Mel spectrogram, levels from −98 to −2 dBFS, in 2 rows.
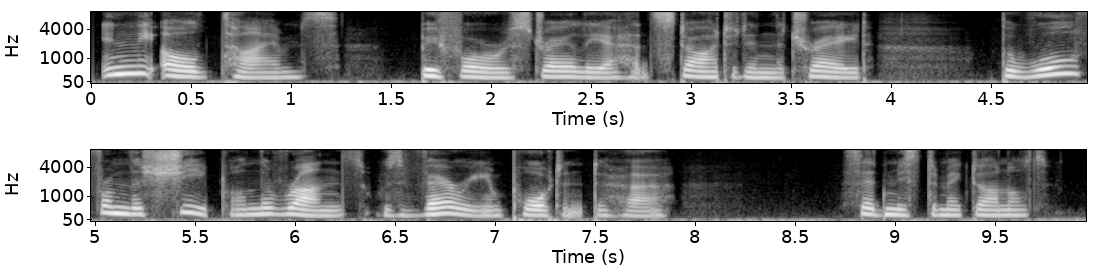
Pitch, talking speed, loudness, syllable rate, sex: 190 Hz, 165 wpm, -18 LUFS, 5.2 syllables/s, female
